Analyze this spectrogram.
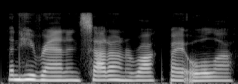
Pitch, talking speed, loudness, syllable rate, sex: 190 Hz, 250 wpm, -15 LUFS, 5.0 syllables/s, female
